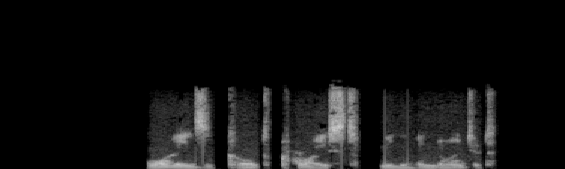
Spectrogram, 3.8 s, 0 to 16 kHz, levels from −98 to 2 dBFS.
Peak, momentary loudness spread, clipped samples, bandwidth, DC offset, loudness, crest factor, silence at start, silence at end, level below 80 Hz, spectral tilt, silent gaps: -8 dBFS; 14 LU; under 0.1%; 8.4 kHz; under 0.1%; -27 LUFS; 24 dB; 1 s; 0.5 s; -70 dBFS; -2.5 dB/octave; 1.46-1.51 s, 1.81-1.87 s, 2.40-2.52 s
